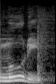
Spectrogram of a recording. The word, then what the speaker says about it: Moody: AKA Moody last name rhymes with Duty yes and Miles hit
